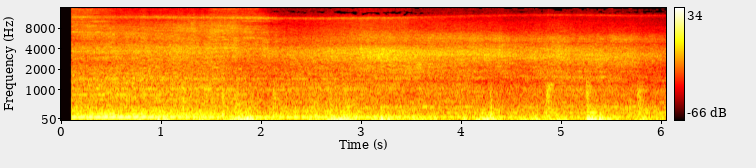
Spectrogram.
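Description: Diesel locomotive running: a low, steady engine hum with hiss. The hum drops away about two seconds in, leaving hiss and a few scattered knocks as the sound slowly fades.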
